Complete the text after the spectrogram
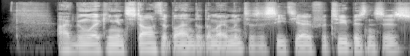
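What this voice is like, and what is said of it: Sick, under-the-weather voice. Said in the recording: “getting over COVID, which you might be able to hear from my voice”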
